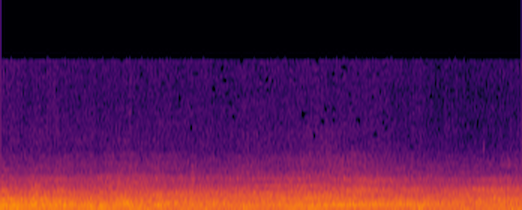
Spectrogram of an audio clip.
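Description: Steady rush of road traffic from a nearby highway, easing off slightly toward the end.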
